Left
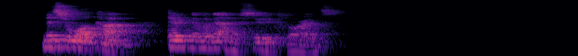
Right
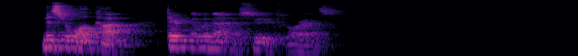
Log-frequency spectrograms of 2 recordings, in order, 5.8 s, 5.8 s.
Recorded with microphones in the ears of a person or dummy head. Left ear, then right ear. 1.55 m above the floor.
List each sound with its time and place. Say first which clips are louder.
0.4 s a woman speaking: left 1 dB; 75° right (ahead or behind), 0.7 m
1.9 s a man speaking: left 3 dB; 85° right, 1.3 m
